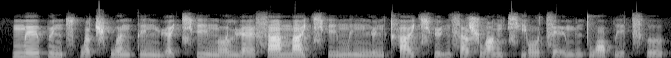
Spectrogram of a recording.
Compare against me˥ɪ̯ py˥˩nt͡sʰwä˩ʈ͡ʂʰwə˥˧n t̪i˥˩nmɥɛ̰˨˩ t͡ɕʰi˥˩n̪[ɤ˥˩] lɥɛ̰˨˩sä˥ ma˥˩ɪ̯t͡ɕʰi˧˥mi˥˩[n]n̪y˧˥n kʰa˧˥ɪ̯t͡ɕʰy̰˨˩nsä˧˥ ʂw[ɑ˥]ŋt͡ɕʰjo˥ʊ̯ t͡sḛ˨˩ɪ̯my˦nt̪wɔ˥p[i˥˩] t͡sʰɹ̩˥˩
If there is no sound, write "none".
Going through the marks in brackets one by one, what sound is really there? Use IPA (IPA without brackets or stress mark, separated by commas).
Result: ɤ˧˥, ŋ, ɑ˧˥, i˧˥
